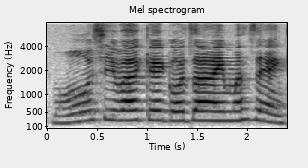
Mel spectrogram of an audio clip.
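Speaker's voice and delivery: loud ceremonious apology; formal apology. Shown as a demonstration. Teacher repeating the formal apology, loud and ceremonious. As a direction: deliver it with full formality. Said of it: "what I said in a formal way".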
